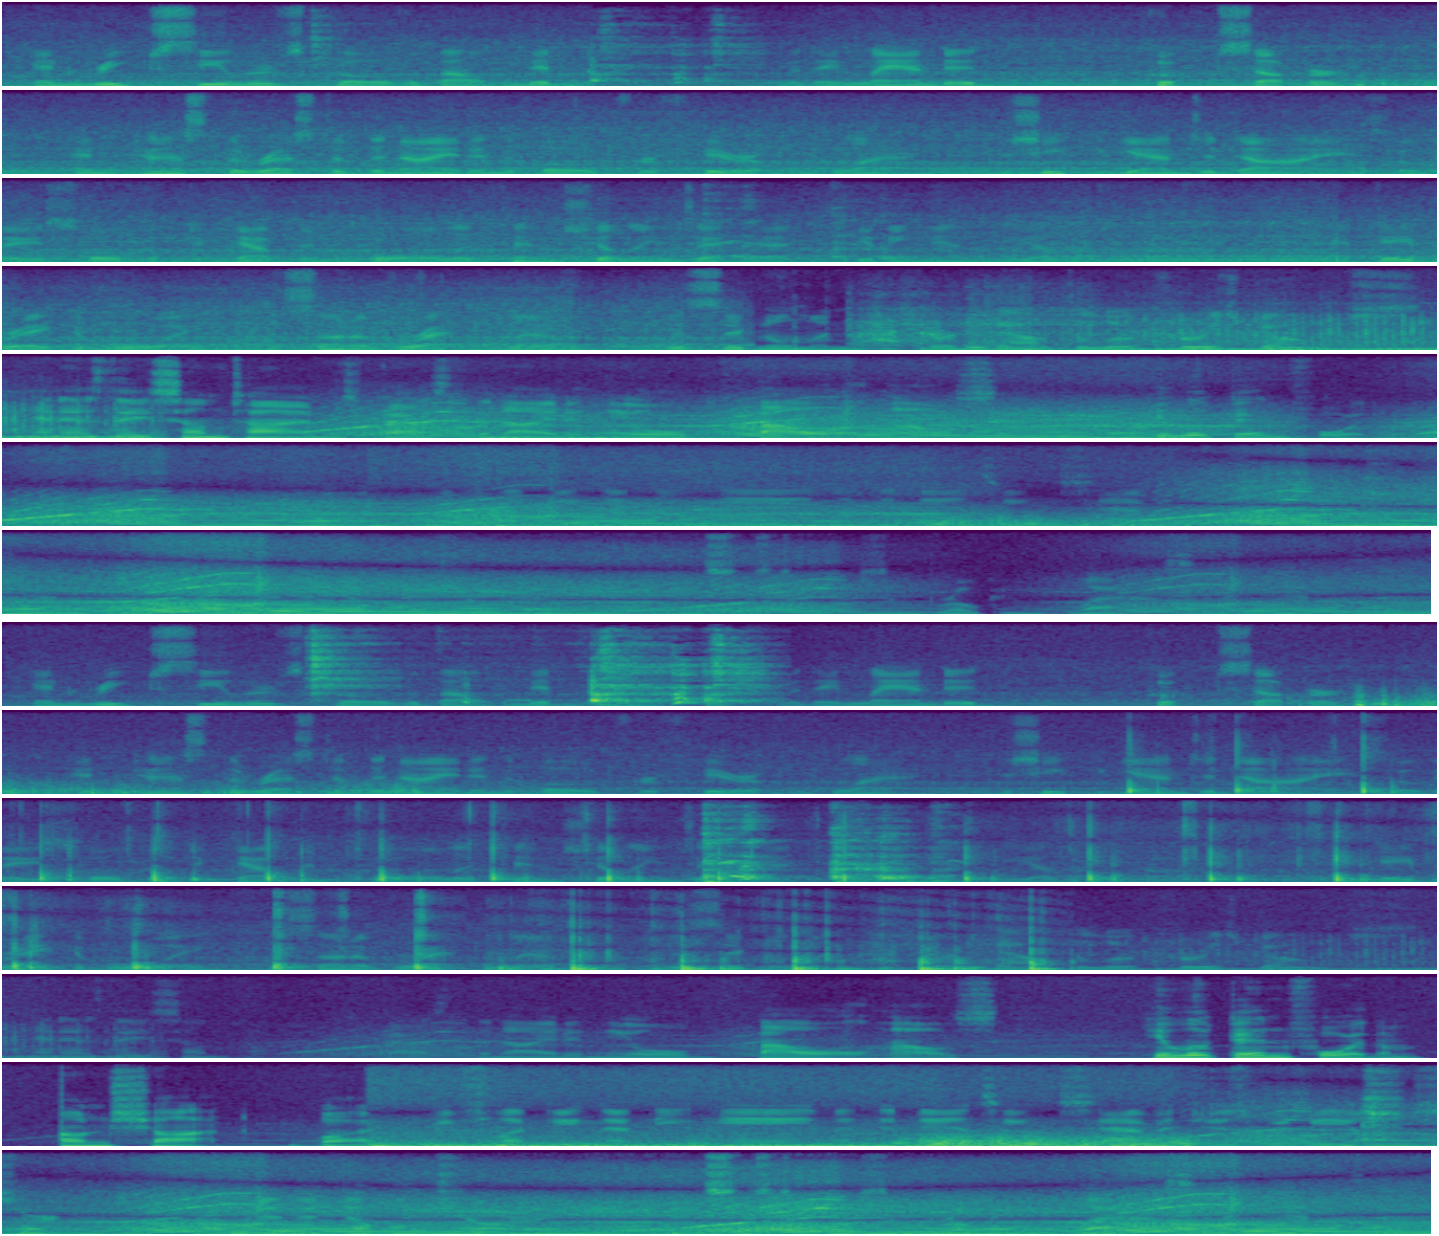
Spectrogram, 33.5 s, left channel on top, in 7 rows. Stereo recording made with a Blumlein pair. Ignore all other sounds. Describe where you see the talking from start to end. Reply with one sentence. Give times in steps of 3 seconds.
In this clip you hear the talking on the left from 0 s, in the centre from 21 s and on the right from 24 s.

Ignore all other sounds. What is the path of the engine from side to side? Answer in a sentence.
In this clip you hear the engine move from left to right.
